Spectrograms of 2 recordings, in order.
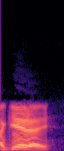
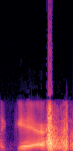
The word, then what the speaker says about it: Aguirre: Lope de Aguirre? – Yeah, Aguirre. Yeah. – Aguirre.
